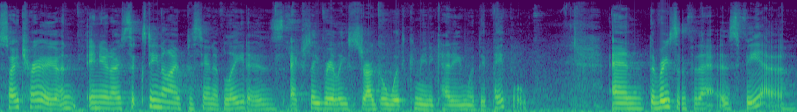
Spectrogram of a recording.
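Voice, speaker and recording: Speaking at a fairly quick pace in a New Zealand accent, a woman with a fairly low pitch shows ordinary pitch variation and vocal fry. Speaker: leadership coach. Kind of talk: interview.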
